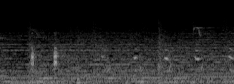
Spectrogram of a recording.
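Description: Wild turkey clucking: two sharp clucks about a third and half a second in, then a few softer, shorter notes.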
